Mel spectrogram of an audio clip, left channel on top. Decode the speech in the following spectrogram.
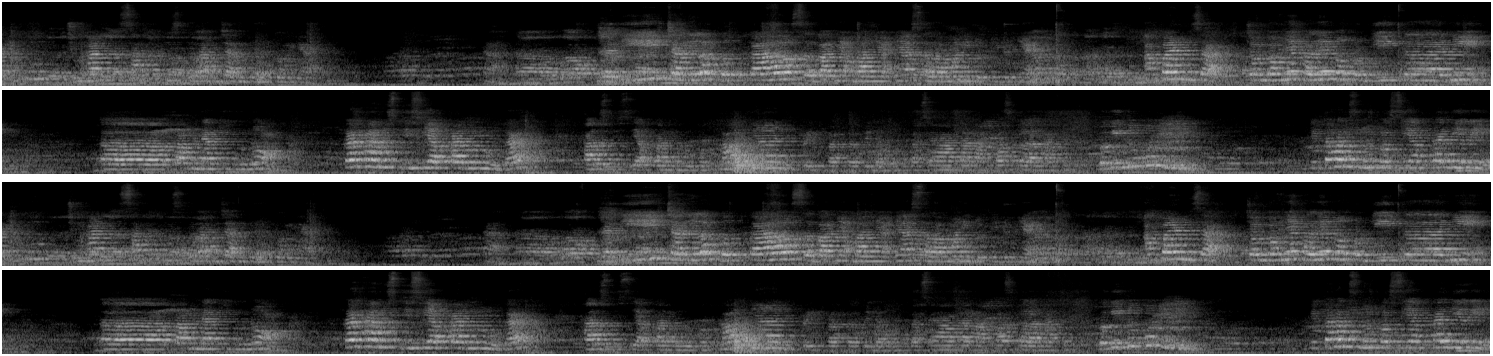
itu cuma 1,5 jam dihitungnya. Nah, jadi carilah bekal sebanyak-banyaknya selama hidup di dunia ini. Apa yang bisa? Contohnya kalian mau pergi ke mendaki gunung, kan harus disiapkan dulu kan? Harus disiapkan dulu bekalnya, diperiksa kesehatan apa segala macam. Begitupun ini, kita harus mempersiapkan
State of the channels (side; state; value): both; normal; correlation 0.47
